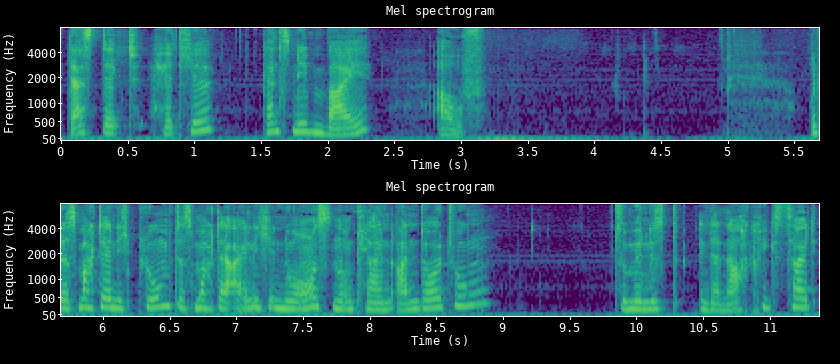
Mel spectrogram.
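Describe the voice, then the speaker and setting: A woman presenting and reviewing novels in a measured, deliberate way. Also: mid-range voice, a little mellow, no room sound, clean studio sound. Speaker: book reviewer. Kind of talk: book review.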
